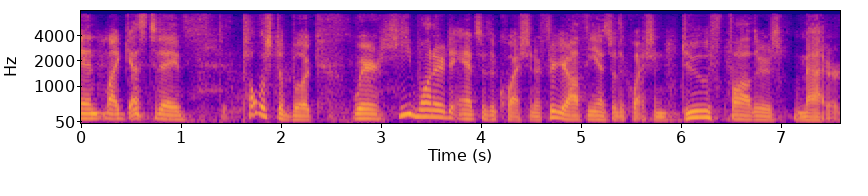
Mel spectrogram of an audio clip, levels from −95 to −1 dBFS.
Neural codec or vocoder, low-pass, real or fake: codec, 16 kHz, 1.1 kbps, Voila-Tokenizer; 7.2 kHz; fake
